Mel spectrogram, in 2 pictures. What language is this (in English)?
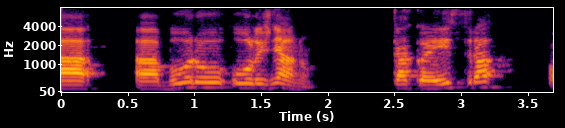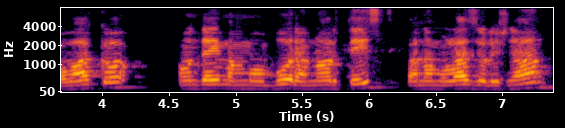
Croatian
